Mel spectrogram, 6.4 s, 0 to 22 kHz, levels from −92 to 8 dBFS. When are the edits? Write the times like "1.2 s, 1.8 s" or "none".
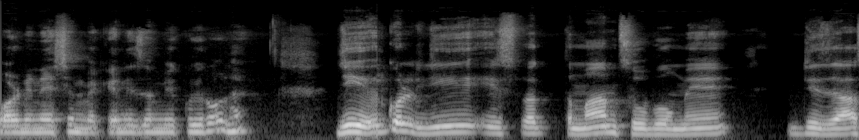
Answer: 2.9 s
